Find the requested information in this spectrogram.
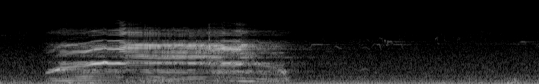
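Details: A large bull elk bugles in the morning at a lodge during the rut in Canada's Rockies, just after a fight, a high whistled scream rising and holding for about two seconds.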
